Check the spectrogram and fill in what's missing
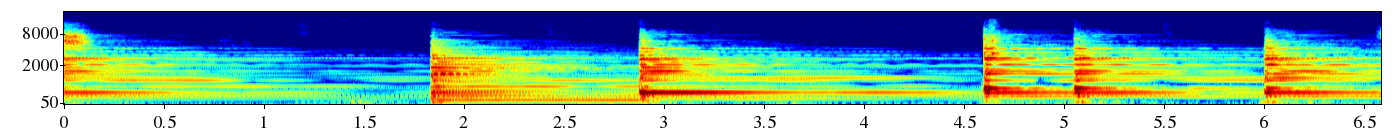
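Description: Ringing chords played one after another on a bell-like keyboard or guitar tone, each struck and left to sustain and fade, unhurried and solo.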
